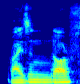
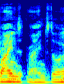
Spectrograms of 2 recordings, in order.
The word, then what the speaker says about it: Reinsdorf: The Bulls are the same way with how do you pronounce his name? Reisendorf, the owner. Like, he wanted more credit. Reinsdorf.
